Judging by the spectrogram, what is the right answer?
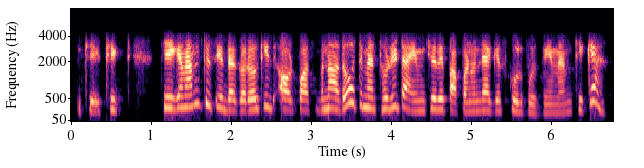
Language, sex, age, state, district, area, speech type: Punjabi, female, 30-45, Punjab, Pathankot, rural, conversation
